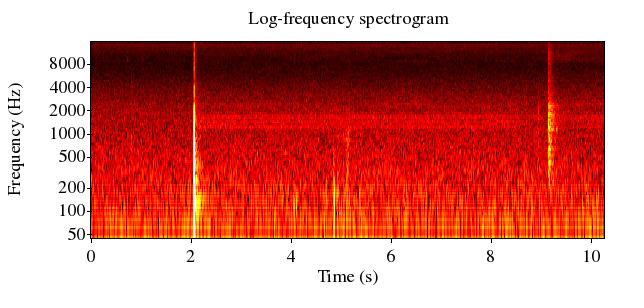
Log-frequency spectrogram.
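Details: Edifier R2730DB powered speakers with all inputs disconnected except the power cord: a sharp click as they switch on from standby, then a faint steady buzz; owner suspects a bad sample.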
